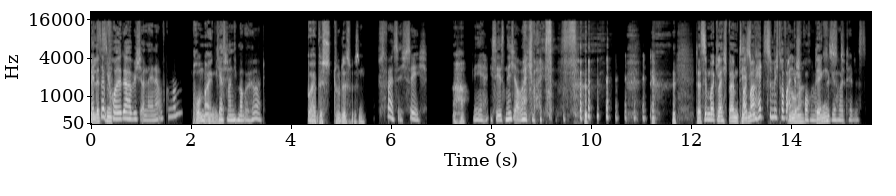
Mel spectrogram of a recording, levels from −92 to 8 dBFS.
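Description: No technical faults can be heard anywhere here.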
